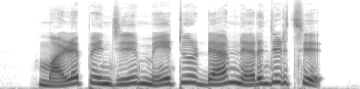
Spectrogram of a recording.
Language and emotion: Tamil, happy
